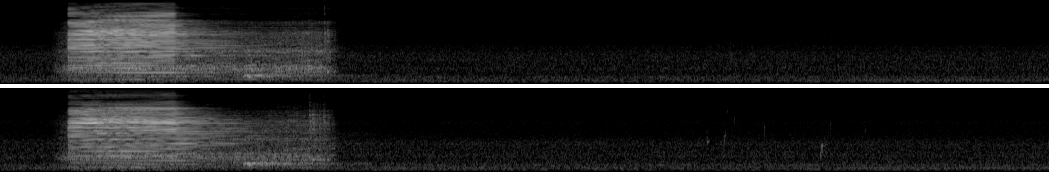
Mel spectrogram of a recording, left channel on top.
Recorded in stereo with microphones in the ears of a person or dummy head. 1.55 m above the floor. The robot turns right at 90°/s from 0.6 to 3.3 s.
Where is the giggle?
Centre (ahead or behind), 1.0 m; by 2.7 s 15° right (ahead or behind), 1.0 m.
